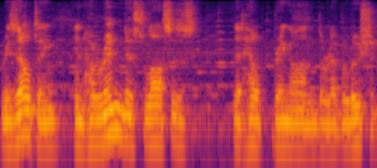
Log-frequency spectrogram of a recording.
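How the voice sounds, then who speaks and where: Over music in the background, a man with an American accent speaks slowly-ish at a fairly low pitch. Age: 80s+. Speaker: artist, painter. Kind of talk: political commentary narration.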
